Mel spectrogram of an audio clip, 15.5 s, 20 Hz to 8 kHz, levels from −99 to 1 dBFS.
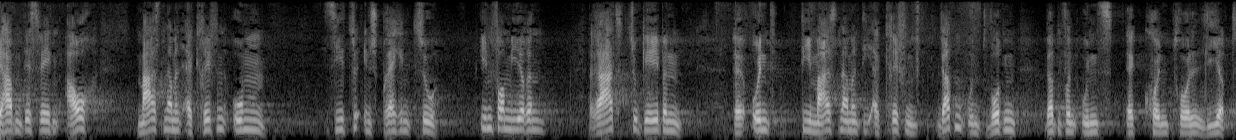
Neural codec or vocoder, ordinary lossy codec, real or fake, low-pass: none; none; real; none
